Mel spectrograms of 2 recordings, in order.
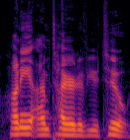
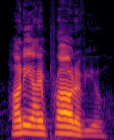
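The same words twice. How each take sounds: First: Husband's tired comeback; a grumpy dry reply; husband's mishearing, flat. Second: Louder, fond wife's line; wife's praise, louder. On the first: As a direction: mumble it back like he didn't really hear. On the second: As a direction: say it up and bright, meant kindly. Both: Shown as a demonstration. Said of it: "when you're not listening".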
